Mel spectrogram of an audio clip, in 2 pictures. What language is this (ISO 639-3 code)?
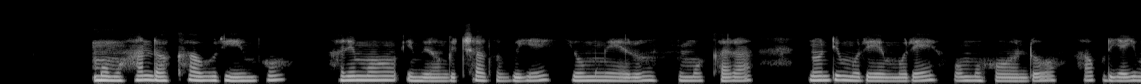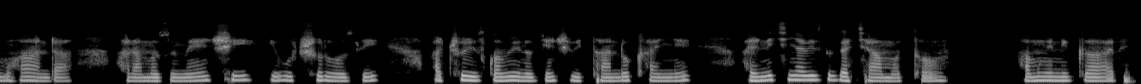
kin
